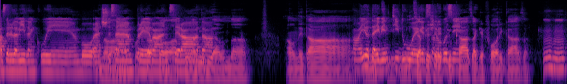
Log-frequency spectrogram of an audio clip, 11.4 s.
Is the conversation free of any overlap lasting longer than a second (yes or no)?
no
